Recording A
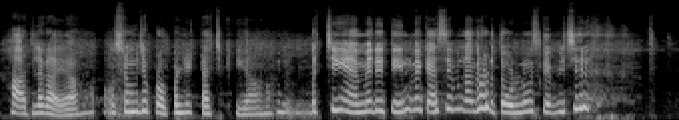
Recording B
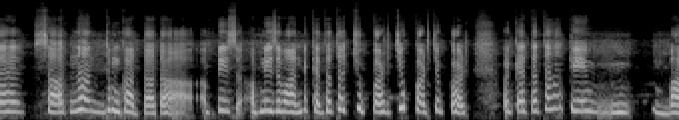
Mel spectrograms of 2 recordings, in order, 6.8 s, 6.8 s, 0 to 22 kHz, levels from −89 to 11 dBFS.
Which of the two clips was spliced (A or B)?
A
